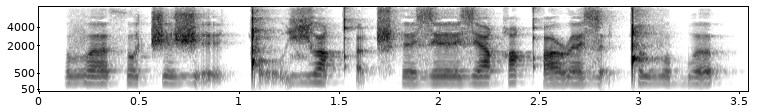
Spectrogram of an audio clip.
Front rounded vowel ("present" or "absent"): absent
